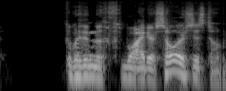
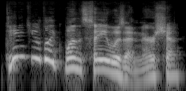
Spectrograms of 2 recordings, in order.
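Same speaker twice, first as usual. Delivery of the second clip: surprised; 9 semitones higher, 6 dB louder than usual. Acted. Teasing challenge to the commissar.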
